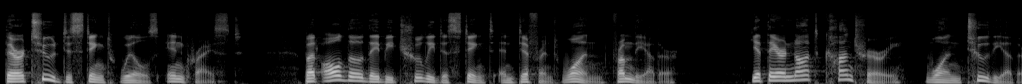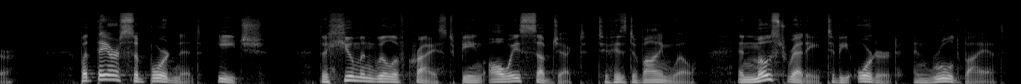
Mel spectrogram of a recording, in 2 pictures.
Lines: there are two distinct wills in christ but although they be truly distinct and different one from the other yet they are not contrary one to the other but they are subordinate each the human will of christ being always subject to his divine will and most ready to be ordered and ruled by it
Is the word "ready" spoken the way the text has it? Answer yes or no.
yes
